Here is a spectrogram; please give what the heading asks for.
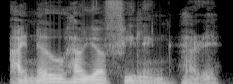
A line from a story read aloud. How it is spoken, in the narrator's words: said Dumbledore very quietly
